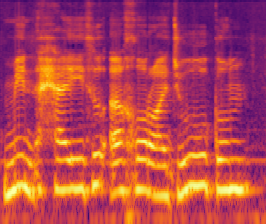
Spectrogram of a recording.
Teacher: نون ساکن کے بعد حروف ہلکی میں سے ہا آیا ہوا ہے، اسی لیے ہم نون ساکن کو ظاہر کر کے پڑھیں گے اور بغیر رکے پڑھیں گے، یعنی کہ یہاں پہ غنہ نہیں کرنا ہم نے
